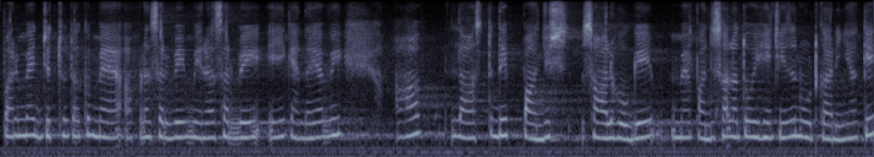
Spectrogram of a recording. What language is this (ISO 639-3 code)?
pan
